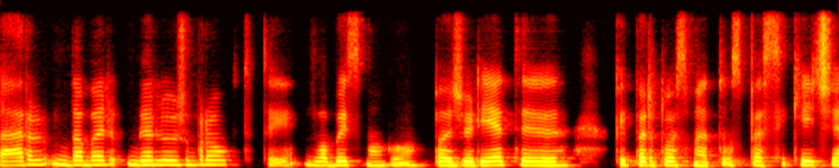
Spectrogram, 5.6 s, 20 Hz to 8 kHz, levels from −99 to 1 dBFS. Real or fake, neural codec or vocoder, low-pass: fake; codec, 24 kHz, 1.2 kbps, DualCodec; 7.2 kHz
